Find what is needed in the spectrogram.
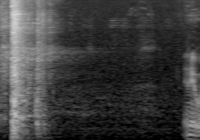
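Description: A brief rattle of handling knocks in the first half-second, then near quiet.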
